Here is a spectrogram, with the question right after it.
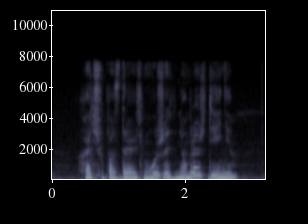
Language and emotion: Russian, positive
